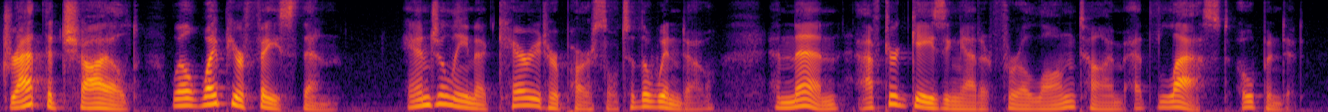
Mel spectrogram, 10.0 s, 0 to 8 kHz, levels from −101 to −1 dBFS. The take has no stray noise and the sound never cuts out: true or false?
true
